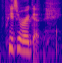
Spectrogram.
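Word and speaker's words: Peter Riegert: Peter Riggett.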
